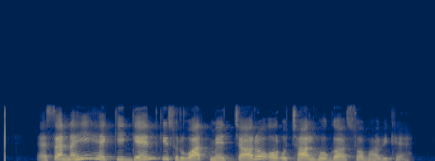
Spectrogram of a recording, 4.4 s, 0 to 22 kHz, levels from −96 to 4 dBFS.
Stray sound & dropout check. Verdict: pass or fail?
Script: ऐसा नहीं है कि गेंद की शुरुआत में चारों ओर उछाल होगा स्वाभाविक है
pass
